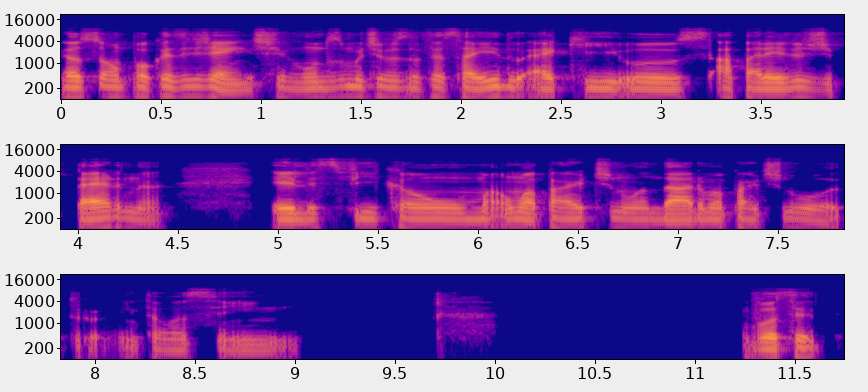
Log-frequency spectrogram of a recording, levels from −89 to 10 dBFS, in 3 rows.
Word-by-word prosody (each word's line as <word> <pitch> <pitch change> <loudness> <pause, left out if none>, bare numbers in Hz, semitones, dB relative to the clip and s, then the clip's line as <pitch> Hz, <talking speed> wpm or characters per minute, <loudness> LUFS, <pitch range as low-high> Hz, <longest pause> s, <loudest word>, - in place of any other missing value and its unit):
eu 110 -1 +5
sou 115 +1 0
um - - -3
pouco - - 0
exigente, 110 -4 +1
um 100 0 -4
dos 105 +2 -6
motivos 115 -2 -3
de - - -7
eu - - -12
ter 110 - -2
saído 110 +3 +2
é 95 - +3
que 105 0 -4
os 95 -1 0
aparelhos 100 +1 +2
de 90 - -3
perna, 100 +1 +3 0.5
eles 95 +1 +3
ficam 100 0 -3
uma 95 0 -3
uma 95 -1 +4
parte 100 +2 -2
num 100 -1 -4
andar, 90 -1 +4
uma 95 0 -1
parte 100 0 -4
no 100 - -8
outro. 90 -2 -8
Então 90 - -10
assim 85 -1 -9 2.3
você 100 -1 +3
100 Hz, 165 wpm, -26 LUFS, 95-105 Hz, 2.3 s, eu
